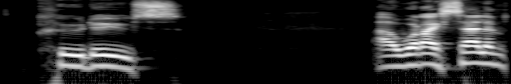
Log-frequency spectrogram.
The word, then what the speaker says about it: Kudus: Would I sell Kudus Kudus? Sorry. That has been the big pronunciation recently that I think I've been getting wrong. Kudus.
